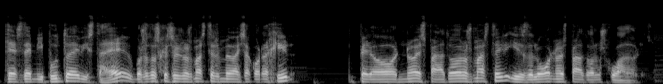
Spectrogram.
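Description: A man's voice: mid-range voice, fairly even intonation, quick pace, darkish tone, no echo, muffled recording, soft background music. A man hosting a casual podcast, thinking aloud with hesitant restarts.

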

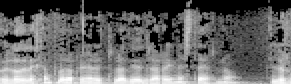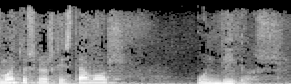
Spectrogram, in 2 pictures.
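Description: A priest from gives a homily in a chatty, conversational way, often tagging his sentences with questions and stumbling over repeated words. His voice is dark and husky. The recording is dull and lo-fi. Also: mid-range voice.

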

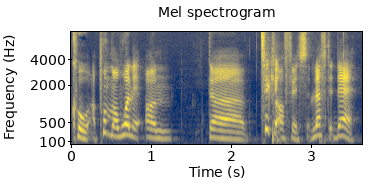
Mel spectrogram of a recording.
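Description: A man's voice: on the high side, animated, normal speed, no echo, studio quality. A man with a London accent co-hosting a podcast, bantering and telling anecdotes in slangy, jokey speech that often repeats phrases. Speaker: podcast co-host. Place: podcast studio.

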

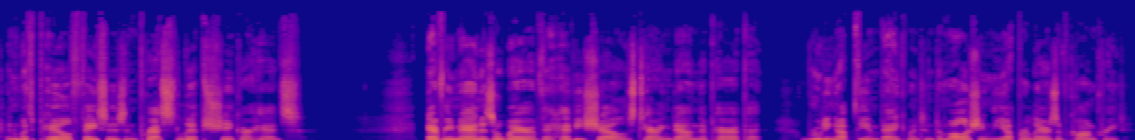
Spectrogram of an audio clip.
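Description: A man hosting a podcast, reading a war novel aloud in a measured, grave manner that slows on tense passages. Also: deep voice, no room sound, studio quality. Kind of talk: solemn literary reading.

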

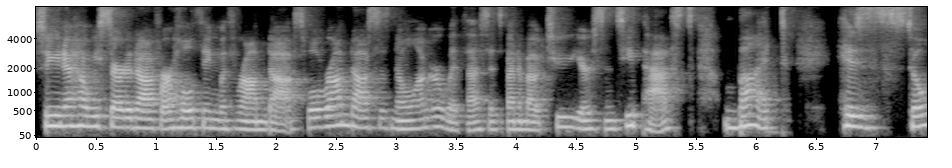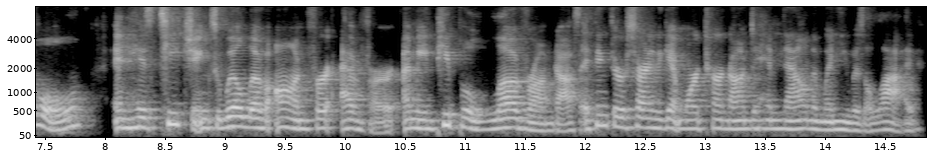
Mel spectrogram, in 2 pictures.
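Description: A woman's voice: sits low, normal speed. A woman hosting a podcast, telling a personal story in an earnest, reflective way and repeating phrases for emphasis. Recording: echoey room.

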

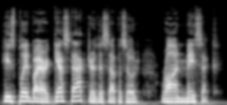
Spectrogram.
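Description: A man's voice: medium pitch, normal speed, no room sound, clean studio sound. A middle-aged man hosting a show with casual, informative commentary and a fan's conversational enthusiasm. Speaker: host of a cartoon retrospective show. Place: close, dry voice-over recording.

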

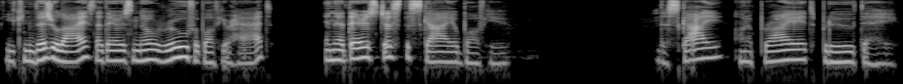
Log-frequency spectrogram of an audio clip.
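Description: A woman guiding a meditation in a soft, soothing, unhurried way, leaving long pauses between phrases. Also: sits low, no room sound, studio quality. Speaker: meditation guide. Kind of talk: guided meditation narration.

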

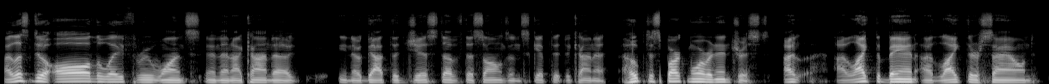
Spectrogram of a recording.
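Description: A man co-hosting a casual music podcast, joking and teasing, with halting starts. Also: fairly low pitch, a little mellow, no room sound, clean studio sound. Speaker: podcast co-host. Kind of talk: casual chat about music.

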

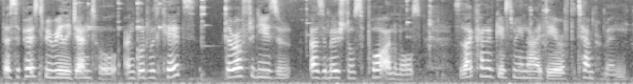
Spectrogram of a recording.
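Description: British female, acting, affectionate eager young-family mum for audio drama; fairly high with vocal fry. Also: quick pace, a bit bright, a little hiss or hum. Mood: hopeful, coaxing. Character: affectionate, eager wife and mother calling from home.

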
